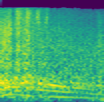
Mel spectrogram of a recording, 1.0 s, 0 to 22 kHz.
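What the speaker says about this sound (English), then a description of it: "let's fire up the Giulia and get going" An Alfa Romeo Giulia Quadrifoglio engine revs hard in Forza 7, a loud close rasp whose pitch slides steadily downward over a second, with a busy mechanical clatter layered beneath and no voices.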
